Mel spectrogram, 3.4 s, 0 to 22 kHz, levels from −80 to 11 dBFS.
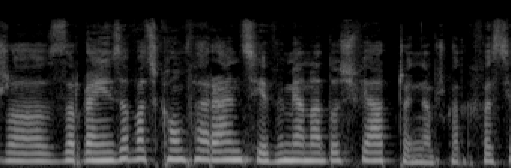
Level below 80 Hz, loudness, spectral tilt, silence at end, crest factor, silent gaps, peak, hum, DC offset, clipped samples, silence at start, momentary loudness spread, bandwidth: -66 dBFS; -29 LUFS; -5 dB/octave; 0 s; 14 dB; none; -14 dBFS; none; under 0.1%; under 0.1%; 0 s; 9 LU; 13.5 kHz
